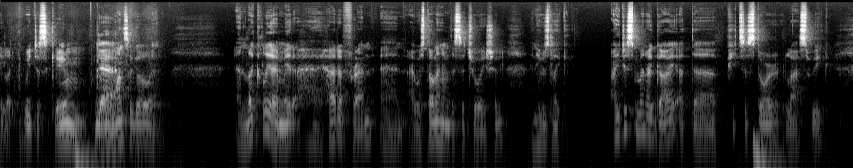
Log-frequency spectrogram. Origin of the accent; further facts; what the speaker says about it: Tunisia; also born or lived in Germany; I was born in Germany, and my father studied dairy and cheese making in Germany and Switzerland, and then went to North Africa in Tunisia, where we had our own cheese factory.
